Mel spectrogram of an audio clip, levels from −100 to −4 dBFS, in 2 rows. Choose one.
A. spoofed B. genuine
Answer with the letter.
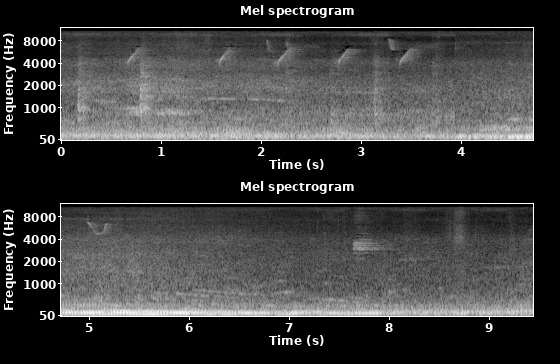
B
